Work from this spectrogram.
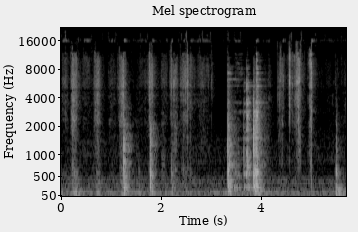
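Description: A kitchen knife chops through an onion on a cutting board, trimming off its ends. Sharp, crisp, close-up thuds come in an irregular series with short gaps between them, and no voices are heard.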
